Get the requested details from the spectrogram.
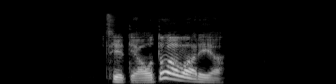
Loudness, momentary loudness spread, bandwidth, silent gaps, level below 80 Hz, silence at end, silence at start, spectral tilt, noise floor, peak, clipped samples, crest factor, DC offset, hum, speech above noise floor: -21 LUFS; 11 LU; 11.5 kHz; none; -68 dBFS; 1.15 s; 1.05 s; -6 dB/octave; -84 dBFS; -6 dBFS; under 0.1%; 18 dB; under 0.1%; none; 64 dB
